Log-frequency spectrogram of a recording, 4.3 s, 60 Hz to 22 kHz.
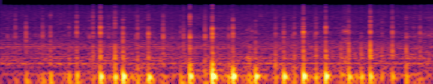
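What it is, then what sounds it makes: Foam slide sandal, tapped with nails. A single black EVA foam slide sandal with a hollow footbed shape is held close and tapped and scratched with long acrylic nails. The result is a rapid, irregular run of soft, dull, hollow taps and faint scratches, deep and thumpy at around 105 Hz, with almost no brightness. Each tap dies away almost instantly over a low, steady background.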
